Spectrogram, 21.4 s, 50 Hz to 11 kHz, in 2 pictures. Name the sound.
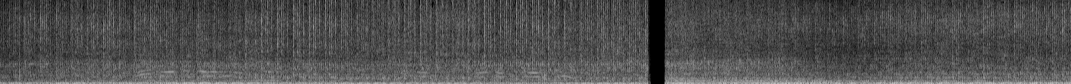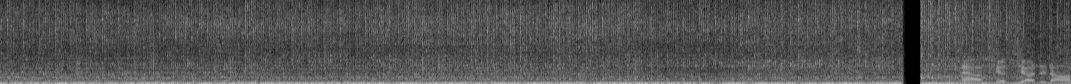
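1957 Chevy engine idling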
